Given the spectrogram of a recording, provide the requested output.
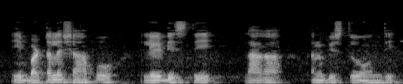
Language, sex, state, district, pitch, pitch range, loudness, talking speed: Telugu, male, Telangana, Hyderabad, 95 Hz, 95-100 Hz, -21 LUFS, 105 wpm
